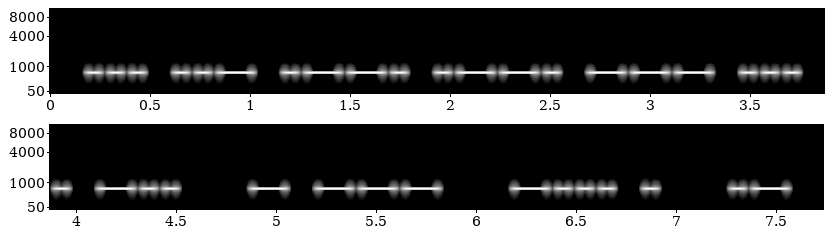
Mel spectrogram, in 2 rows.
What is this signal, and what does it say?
Morse code, heard as a keyed tone, about 22 wpm, 700 Hz. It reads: SUPPOSED TO BE A
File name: practice / 22wpm / Sentences with 4-Word Phrases - 22wpm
